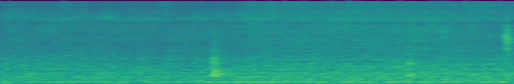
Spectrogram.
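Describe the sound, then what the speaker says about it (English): Vegetables sauteing in a pot, a steady soft sizzle and crackle running throughout, with a few faint clinks from stirring now and then. "right now I'm going to still let them saute a little bit more"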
